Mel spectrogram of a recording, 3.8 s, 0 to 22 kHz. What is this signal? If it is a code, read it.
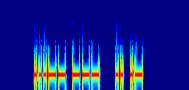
Morse code, heard as a keyed tone, about 25 wpm, 700 Hz. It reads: 3O IA
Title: Winter Field Day Exchanges 25wpm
